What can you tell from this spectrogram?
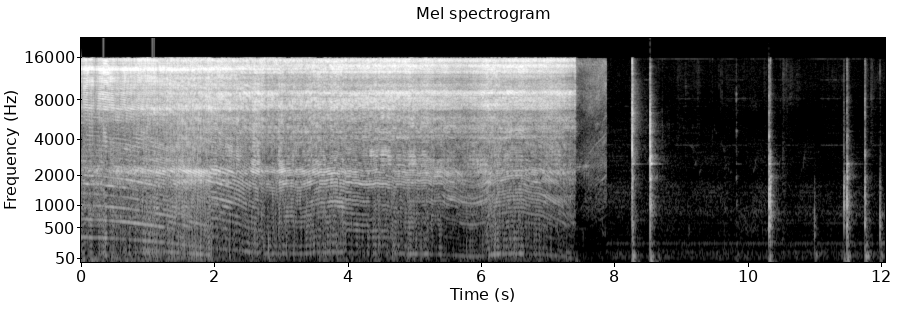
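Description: Dremel rotary tool grinding at the breakaway security bolts that hold a motorcycle ignition switch: its motor pitch sags and wavers as it bites, then cuts off about seven seconds in. A series of sharp clicks and knocks follows as the part and tools are handled.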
